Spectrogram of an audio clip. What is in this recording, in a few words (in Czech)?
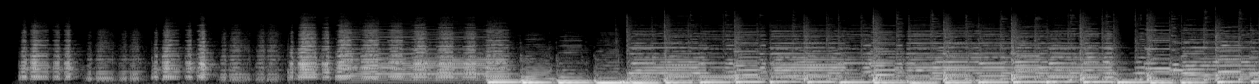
akordeonove boogie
